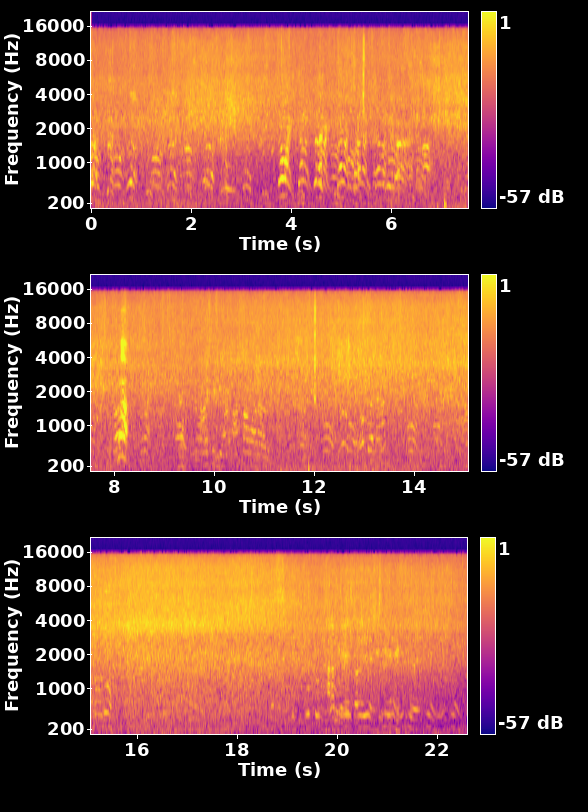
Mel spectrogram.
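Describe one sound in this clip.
Several men shout and chant together nearby, outdoors.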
